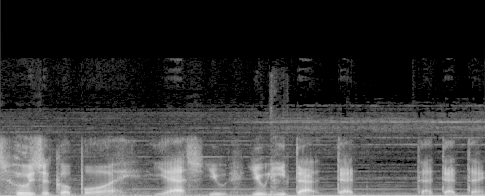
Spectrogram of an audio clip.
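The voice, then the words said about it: Calm, soothing voice. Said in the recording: “in a calm voice”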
